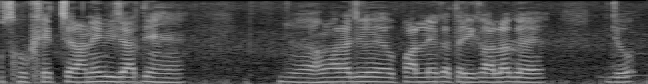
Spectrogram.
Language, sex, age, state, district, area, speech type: Urdu, male, 60+, Bihar, Darbhanga, rural, spontaneous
